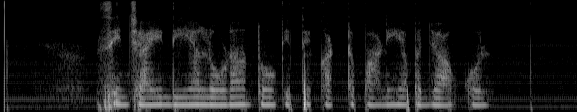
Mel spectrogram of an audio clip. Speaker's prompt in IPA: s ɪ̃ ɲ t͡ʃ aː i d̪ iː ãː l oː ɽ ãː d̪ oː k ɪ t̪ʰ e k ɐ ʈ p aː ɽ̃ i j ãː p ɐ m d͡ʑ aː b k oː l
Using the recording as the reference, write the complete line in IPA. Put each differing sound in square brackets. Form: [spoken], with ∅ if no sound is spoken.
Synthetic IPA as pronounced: s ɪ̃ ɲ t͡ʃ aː i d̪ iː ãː l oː ɽ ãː [t̪] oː k ɪ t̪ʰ e k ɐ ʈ p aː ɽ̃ i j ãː p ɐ [ɲ] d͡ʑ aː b k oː l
